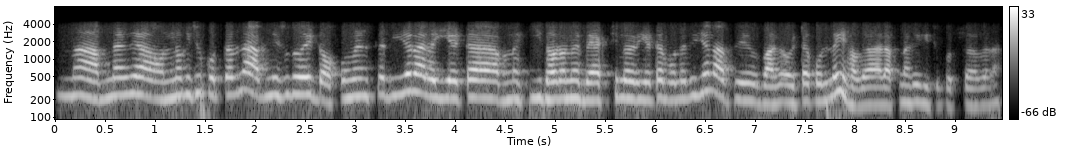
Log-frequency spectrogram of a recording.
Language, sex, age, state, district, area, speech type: Bengali, male, 18-30, West Bengal, Paschim Bardhaman, urban, conversation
